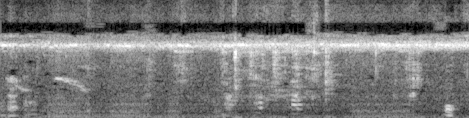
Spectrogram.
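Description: Backyard chickens sorting out their pecking order give faint, scattered clucks and short squawks over a steady high-pitched background hum.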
